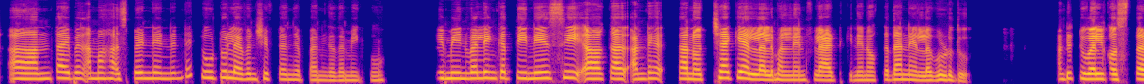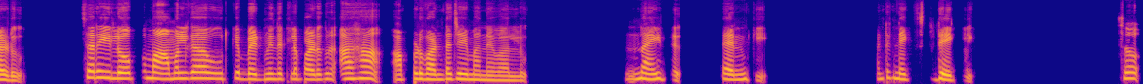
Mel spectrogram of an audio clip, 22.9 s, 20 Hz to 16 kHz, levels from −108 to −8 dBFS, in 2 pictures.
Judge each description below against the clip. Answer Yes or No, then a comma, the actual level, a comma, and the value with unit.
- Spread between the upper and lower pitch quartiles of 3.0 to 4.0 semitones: Yes, average, 3.7 semitones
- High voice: Yes, high, 235 Hz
